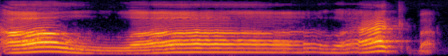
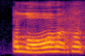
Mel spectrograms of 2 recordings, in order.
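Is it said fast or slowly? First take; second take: slowly; fast. First: It is said very slowly. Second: It is said hurriedly and fast.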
